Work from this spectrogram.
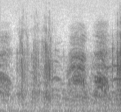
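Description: A Montgomery supporter starts a cheer at a boys' high school soccer game, a loud chanting yell carried by a crowd of voices in rising and falling waves, fairly close.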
